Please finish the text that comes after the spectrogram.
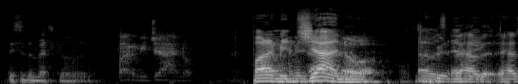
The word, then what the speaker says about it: Parmigiano: Parmigiano.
